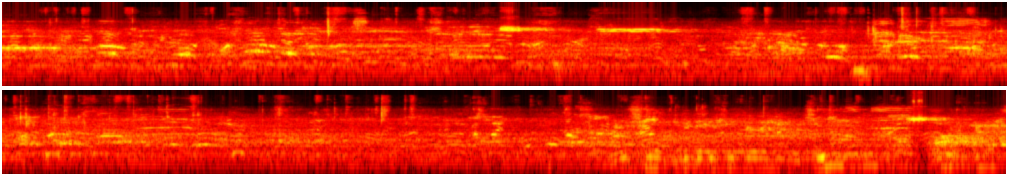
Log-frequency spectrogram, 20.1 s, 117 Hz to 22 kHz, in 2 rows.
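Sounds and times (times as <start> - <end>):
crowd noise echoing: 0.0 - 20.0.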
